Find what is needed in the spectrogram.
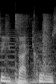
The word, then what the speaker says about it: CBAKL: And then tune I'm really enjoying at the moment, I think it's pronounced Cbakl, CBAKL, featuring the excellent Kibo on vocals, Meaningful Existence.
